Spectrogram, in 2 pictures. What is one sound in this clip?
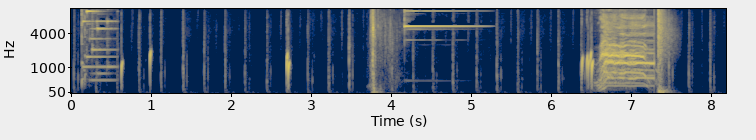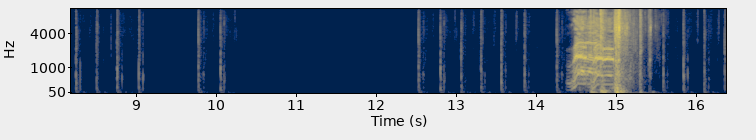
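Short soft pops sound in quick succession.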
